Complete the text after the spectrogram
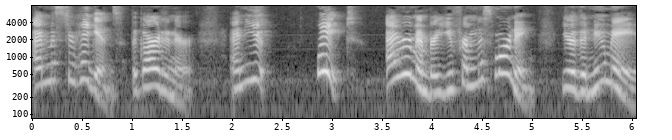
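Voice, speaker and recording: Using a put-on character voice, a woman speaks at an extremely high pitch with long, frequent pauses. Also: moderate pace. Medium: read story. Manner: friendly, easygoing.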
